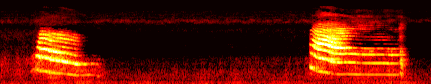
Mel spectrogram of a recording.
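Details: Black-and-white hachiware cat named Nattsubon, left home alone daily, greeting its owner on returning home: two drawn-out meows about four seconds apart, the first falling in pitch, the second louder and longer with a rich harmonic stack, quiet room between.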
